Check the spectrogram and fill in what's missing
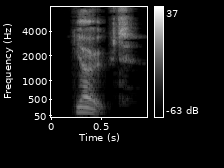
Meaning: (adjective) 1. Wearing a yoke 2. Subjugated 3. Having large and well-defined muscles particularly at the neck and the trapezii (forming thus the “yoke“) 4. Married
- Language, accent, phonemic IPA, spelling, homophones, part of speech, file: English, Australia, /joʊkt/, yoked, yolked, adjective / verb, En-au-yoked.ogg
